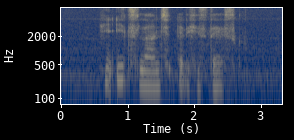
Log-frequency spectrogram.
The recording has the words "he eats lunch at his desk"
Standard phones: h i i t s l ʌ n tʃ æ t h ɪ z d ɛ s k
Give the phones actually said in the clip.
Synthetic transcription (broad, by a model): h i i t s l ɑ n tʃ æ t h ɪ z d ɛ s k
